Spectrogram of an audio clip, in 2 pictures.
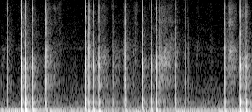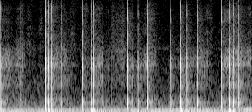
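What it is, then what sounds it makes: Paperback book. A thick paperback book held upright and solid is tapped and scratched with fingernails along its spine, back cover and page edges. A quick, uneven run of sharp, bright clicks mixes with dry, papery scratching over a steady low hum, each tap dying away almost instantly.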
